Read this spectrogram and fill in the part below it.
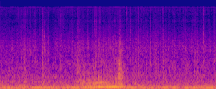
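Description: A windshield wiper swishes across the glass.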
